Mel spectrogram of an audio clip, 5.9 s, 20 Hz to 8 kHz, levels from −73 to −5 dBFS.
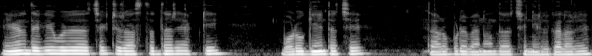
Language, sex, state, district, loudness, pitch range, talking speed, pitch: Bengali, male, West Bengal, Jalpaiguri, -14 LUFS, 140-160 Hz, 205 wpm, 155 Hz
